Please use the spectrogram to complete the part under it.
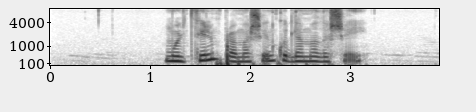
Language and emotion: Russian, neutral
